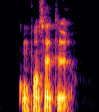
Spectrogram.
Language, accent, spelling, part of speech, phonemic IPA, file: French, France, compensateur, adjective, /kɔ̃.pɑ̃.sa.tœʁ/, LL-Q150 (fra)-compensateur.wav
- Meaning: compensatory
